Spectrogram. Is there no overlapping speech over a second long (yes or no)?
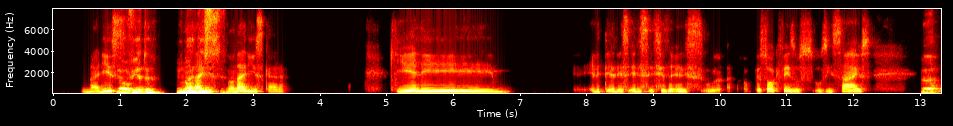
yes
